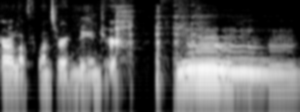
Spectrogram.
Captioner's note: chuckling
